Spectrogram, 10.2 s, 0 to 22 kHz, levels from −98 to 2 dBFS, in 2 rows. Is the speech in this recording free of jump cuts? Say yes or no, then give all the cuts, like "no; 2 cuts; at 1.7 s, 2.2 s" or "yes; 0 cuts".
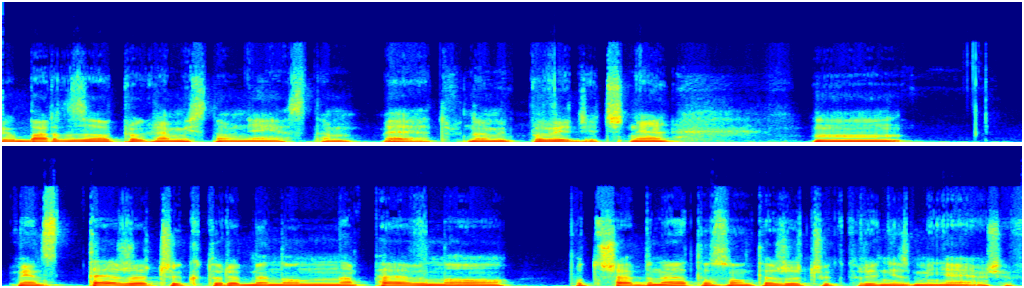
yes; 0 cuts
